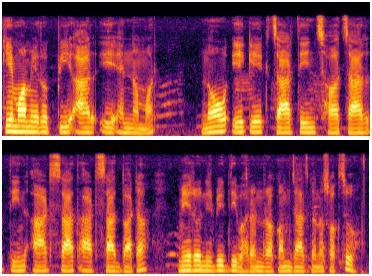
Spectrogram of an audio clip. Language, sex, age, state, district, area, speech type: Nepali, male, 45-60, West Bengal, Jalpaiguri, rural, read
